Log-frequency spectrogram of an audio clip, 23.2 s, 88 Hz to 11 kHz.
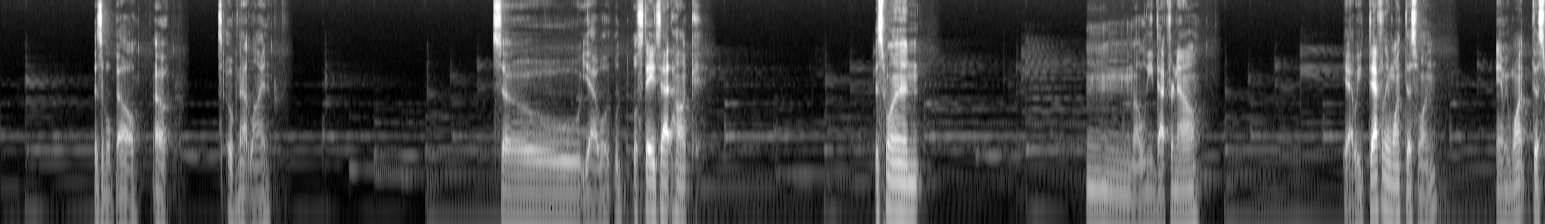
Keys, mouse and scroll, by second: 0.9 Return, 2.7 ctrl+o, 3.3 ctrl+s, 4.6 ctrl+alt+;, 6.3 p, 10.1 s, 10.6 n, 11.8 p, 16.6 n, 21.4 s.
